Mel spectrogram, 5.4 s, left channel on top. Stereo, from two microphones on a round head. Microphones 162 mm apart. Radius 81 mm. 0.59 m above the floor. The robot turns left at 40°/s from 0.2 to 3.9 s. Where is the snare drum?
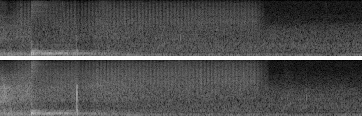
35° right (ahead or behind), 0.6 m; by 0.7 s 30° right (ahead or behind), 0.6 m.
